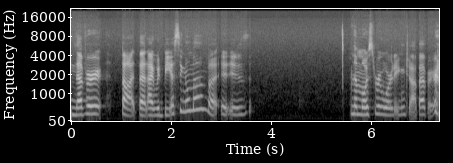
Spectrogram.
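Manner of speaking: speaking through tears. A single mom, talking about her two-year-old son, speaks while crying. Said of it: "give me a minute".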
